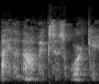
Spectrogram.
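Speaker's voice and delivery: whispered, pitched very high. Repeating a slogan while hosting a price-guessing game: whispering. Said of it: "Who are you whispering to?".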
